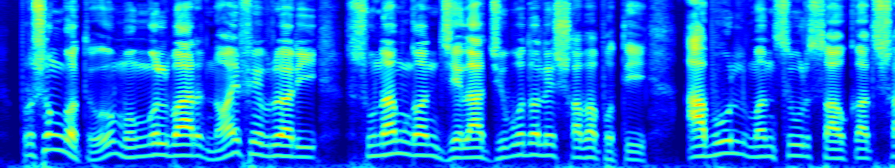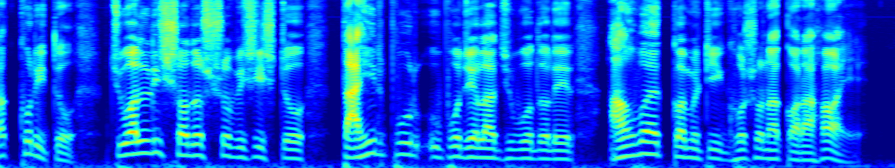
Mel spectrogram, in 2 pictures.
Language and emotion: Bengali, neutral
